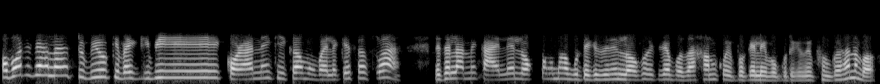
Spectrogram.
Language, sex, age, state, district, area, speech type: Assamese, female, 18-30, Assam, Dhemaji, urban, conversation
